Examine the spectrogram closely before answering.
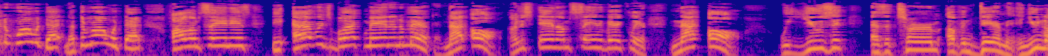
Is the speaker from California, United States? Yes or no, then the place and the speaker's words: yes; Los Angeles, California, United States; I was the only black kid in an all-white private school, Beverly Hills, but grew up and born and raised in South Central L.A.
